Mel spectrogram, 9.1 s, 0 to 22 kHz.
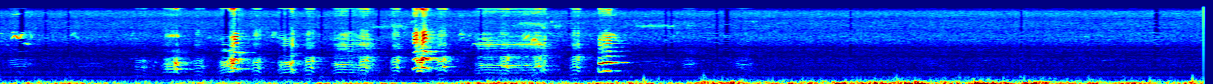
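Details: Canada geese at a nest at Rogers Place, Charlo, Montana, on April 14, 2022, squabbling over who gets to sit on the eggs while the gander flies in noisily; a burst of harsh, stacked honks fills the first half, then low rumbling background.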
